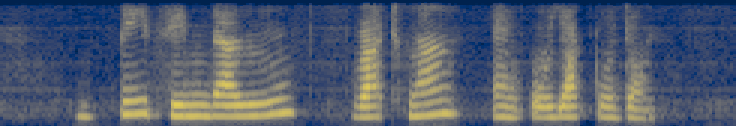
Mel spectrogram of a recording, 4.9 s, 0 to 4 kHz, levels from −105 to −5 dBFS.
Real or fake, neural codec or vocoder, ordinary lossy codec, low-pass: fake; codec, 24 kHz, 1 kbps, SNAC; none; 3.6 kHz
